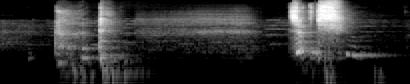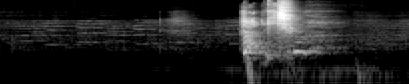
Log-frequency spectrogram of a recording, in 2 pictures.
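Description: Three sharp explosive sneezes over about eight seconds, each with a short breathy lead-in, with faint background music.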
